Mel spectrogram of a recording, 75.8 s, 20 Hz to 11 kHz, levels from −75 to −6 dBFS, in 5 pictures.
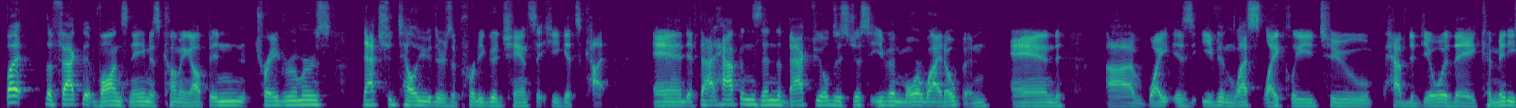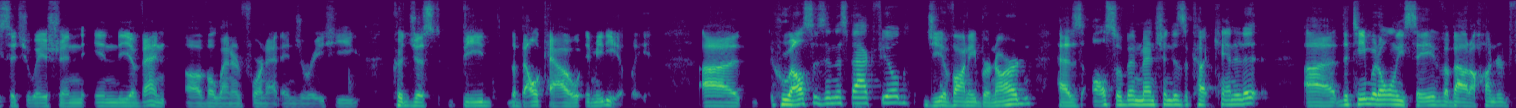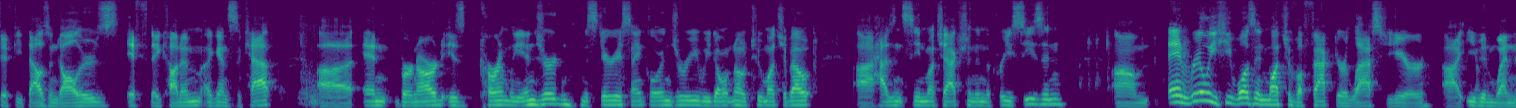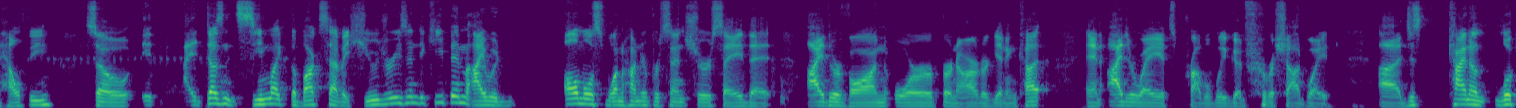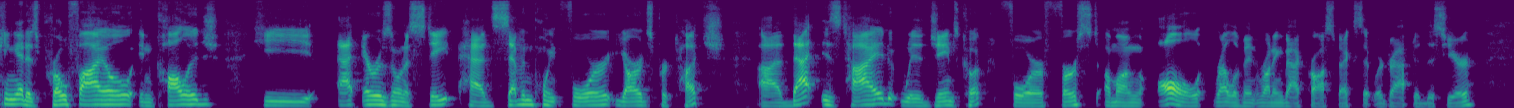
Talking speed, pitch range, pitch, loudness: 170 wpm, 105-130 Hz, 115 Hz, -28 LUFS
